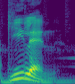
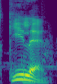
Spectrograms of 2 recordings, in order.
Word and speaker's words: Ghislaine: I heard some people pronouncing Ghislaine Maxwell's name in the most fascinating way. Ghislaine, they said. Ghislaine. It's Ghislaine.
